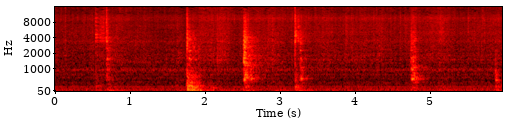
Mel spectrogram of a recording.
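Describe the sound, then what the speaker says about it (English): Fried pho noodles with bok choy stir-frying in a wok, giving a steady sizzle broken by several sharp scrapes and tosses of the spatula at irregular intervals, close and alone with no voices. "when we cook it in a wok and not in a pan, because the wok cooks it really fast"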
